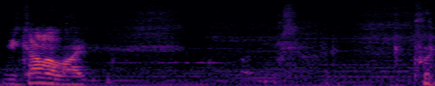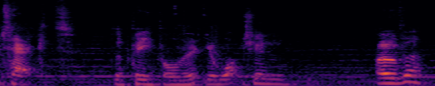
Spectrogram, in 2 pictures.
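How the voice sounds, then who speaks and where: A man's voice: medium pitch, fairly even intonation, takes it slowly. A British man at a gaming table, lecturing his friends in a mock-stern, teasing way. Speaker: player. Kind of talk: casual table chat. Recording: background music.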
